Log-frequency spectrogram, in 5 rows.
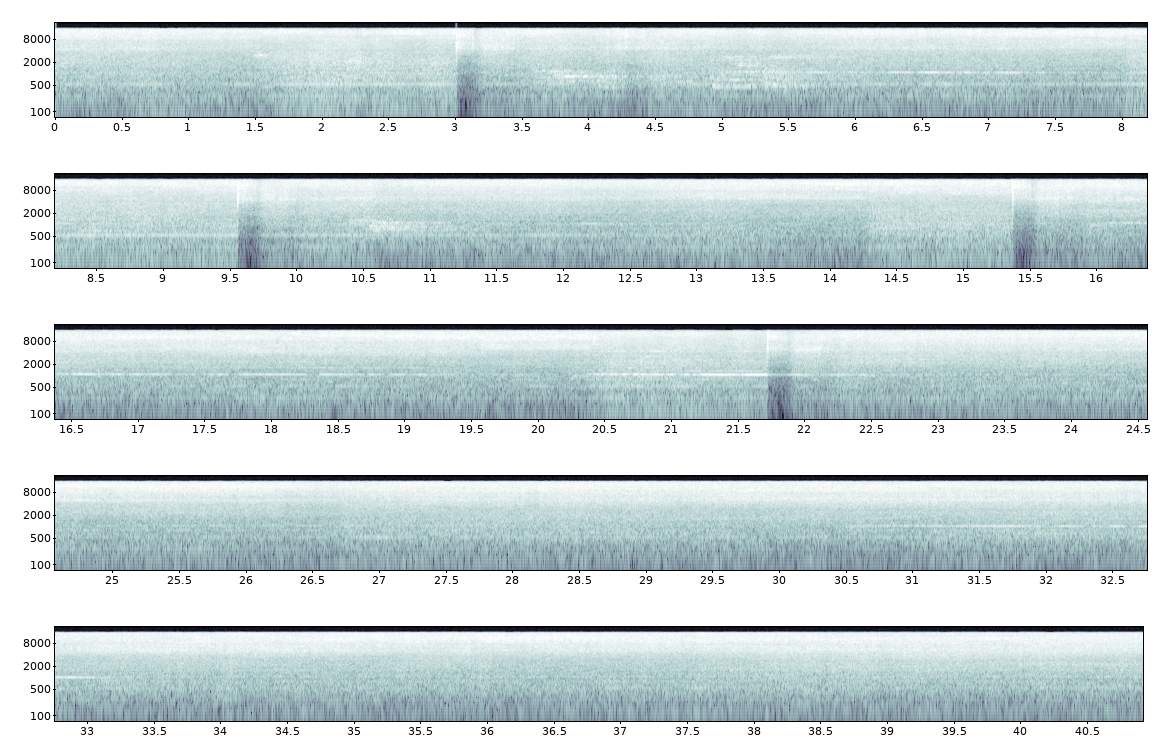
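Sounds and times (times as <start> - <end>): waterjet cutter hissing: 0.0 - 40.9
faint steady tones: 3.5 - 14.2, 15.9 - 24.1.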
